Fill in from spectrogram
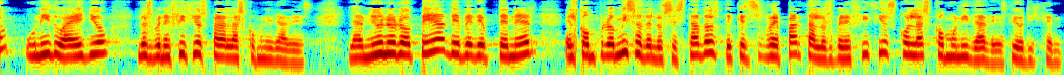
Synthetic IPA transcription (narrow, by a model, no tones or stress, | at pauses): uniðwae̞ʎo̞lo̞zβe̞ne̞fiθjo̞spaɾalasko̞mũniðaðe̞slaunjõ̞ne̞wɾo̞pe̞aðe̞β̞e̞ðeo̞βt̪e̞ne̞ɾelko̞mpɾo̞miso̞ðe̞lo̞se̞st̪aðo̞zðe̞ke̞re̞paɾt̪alo̞zβe̞ne̞fiθjo̞sko̞nlasko̞mũniðaðe̞zðeo̞ɾixe̞n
